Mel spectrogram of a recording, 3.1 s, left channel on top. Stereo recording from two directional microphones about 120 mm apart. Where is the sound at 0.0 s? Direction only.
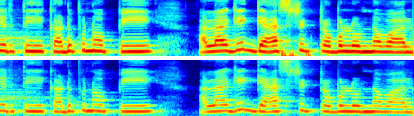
45° left (ahead or behind).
